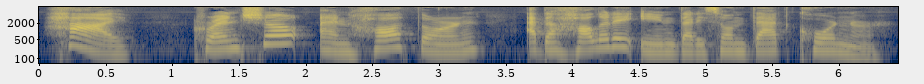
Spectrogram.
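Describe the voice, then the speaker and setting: A woman's voice: mid-range voice, big pitch swings, takes it slowly, fairly bright tone. A woman playing a friendly young Mexican businesswoman riding in a taxi, carefully enunciated for a language lesson. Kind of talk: acted language-lesson dialogue.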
